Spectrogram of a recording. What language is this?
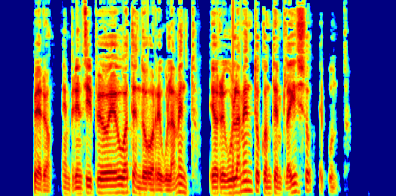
Galician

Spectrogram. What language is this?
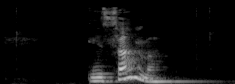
Turkish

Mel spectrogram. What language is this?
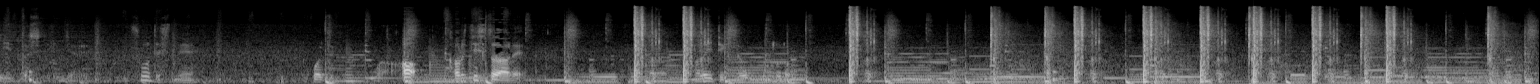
Japanese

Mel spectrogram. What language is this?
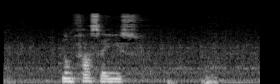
Portuguese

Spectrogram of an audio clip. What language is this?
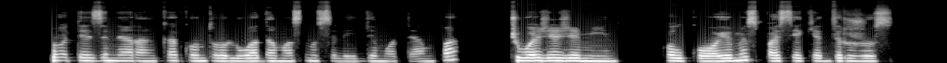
Lithuanian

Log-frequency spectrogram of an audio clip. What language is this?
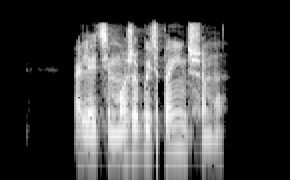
Belarusian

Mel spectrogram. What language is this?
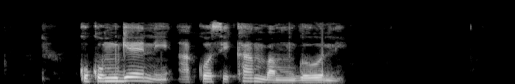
Swahili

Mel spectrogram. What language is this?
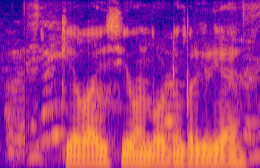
Hindi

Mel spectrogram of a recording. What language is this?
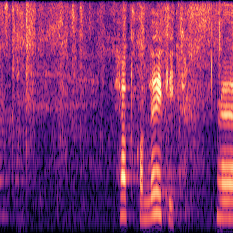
Estonian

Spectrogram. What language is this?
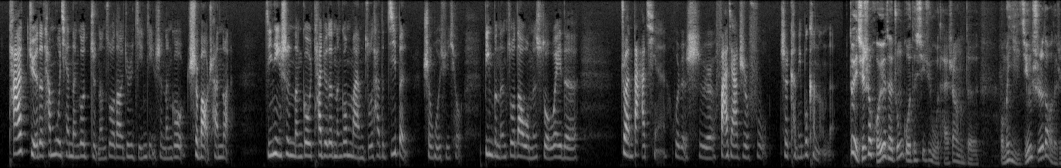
Chinese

